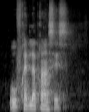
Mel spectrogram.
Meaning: for free, at the company's or at the taxpayer's expense
- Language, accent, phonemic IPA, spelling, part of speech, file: French, France, /o fʁɛ d(ə) la pʁɛ̃.sɛs/, aux frais de la princesse, prepositional phrase, LL-Q150 (fra)-aux frais de la princesse.wav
